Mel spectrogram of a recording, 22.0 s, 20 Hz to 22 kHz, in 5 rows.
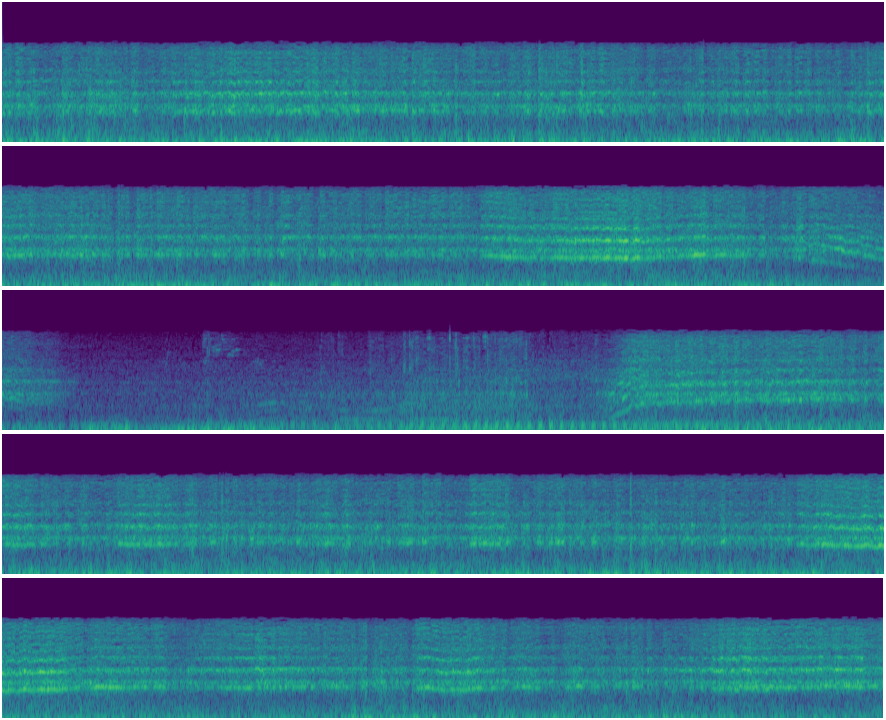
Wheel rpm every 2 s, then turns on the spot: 220, 230, 230, 230, 100, 10, 180, 230, 230, 220, 220.
none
